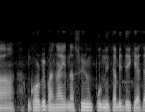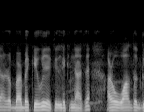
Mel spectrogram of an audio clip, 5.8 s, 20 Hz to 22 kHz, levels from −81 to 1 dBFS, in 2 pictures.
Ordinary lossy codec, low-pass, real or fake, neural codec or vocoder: Opus, 24 kbps; 7.2 kHz; real; none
